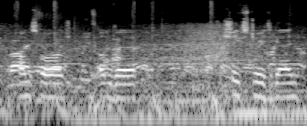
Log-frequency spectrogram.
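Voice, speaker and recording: A man speaking at a fairly slow pace over clear background music. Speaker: guide for a river trust. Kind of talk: briefing to group. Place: street.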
